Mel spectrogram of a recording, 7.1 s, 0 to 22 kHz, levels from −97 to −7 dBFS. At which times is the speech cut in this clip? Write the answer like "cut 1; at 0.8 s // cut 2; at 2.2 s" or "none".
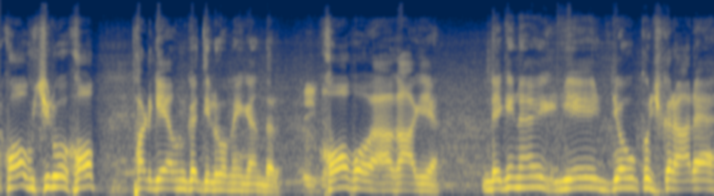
none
